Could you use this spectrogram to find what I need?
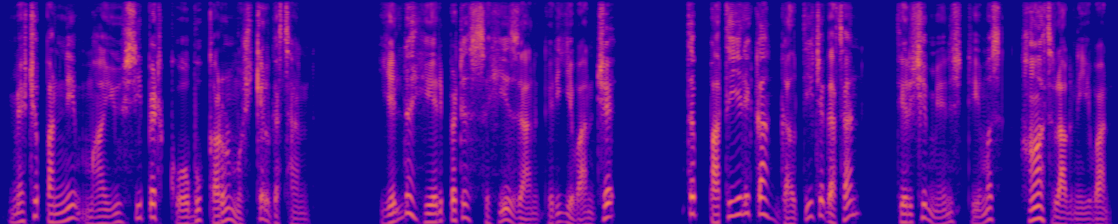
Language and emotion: Kashmiri, angry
